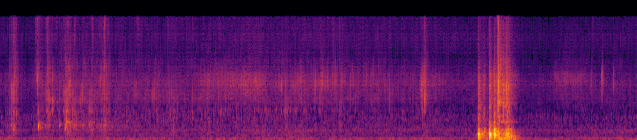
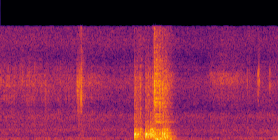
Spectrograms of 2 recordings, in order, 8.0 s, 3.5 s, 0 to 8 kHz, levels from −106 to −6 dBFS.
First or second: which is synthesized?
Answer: first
